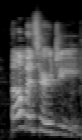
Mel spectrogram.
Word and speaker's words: thaumaturgy: Thaumaturgy.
